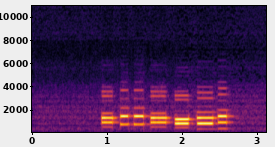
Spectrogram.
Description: DTMF, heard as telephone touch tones, dialled by hand, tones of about 160 ms. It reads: 066078#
